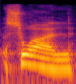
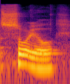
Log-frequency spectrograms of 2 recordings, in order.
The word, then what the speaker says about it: Soil: It's me, soil, swal. Oh, you pronounce it swal. It's because it's the O-I sound in French is wa. You know, just accessoires, not accessories. Just so it's not soil, it's swal.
